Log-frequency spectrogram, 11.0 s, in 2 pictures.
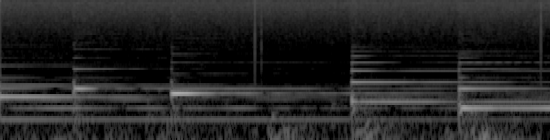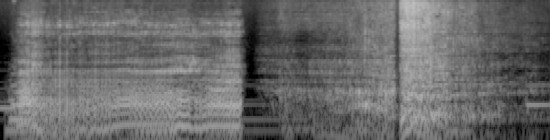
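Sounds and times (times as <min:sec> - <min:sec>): tiger roaring: 0:05.6 - 0:11.0.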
